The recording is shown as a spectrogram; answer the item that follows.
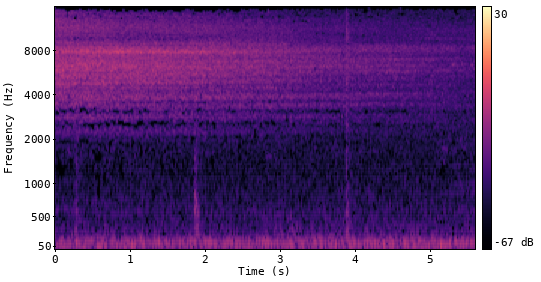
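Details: Kuliglig, a Philippine cicada, calling in forest: a continuous shrill buzz that slowly fades, broken by a few sharp clicks or taps and over a low background hum.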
